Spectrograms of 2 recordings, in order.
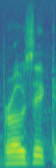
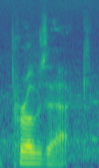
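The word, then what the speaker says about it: Brozik: Some people pronounce it brok. I say Prozac.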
